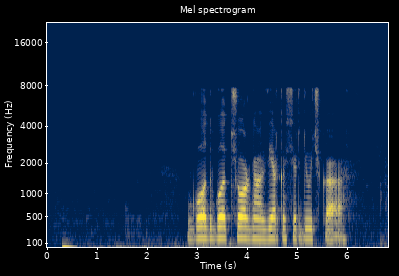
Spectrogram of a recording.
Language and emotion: Russian, neutral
